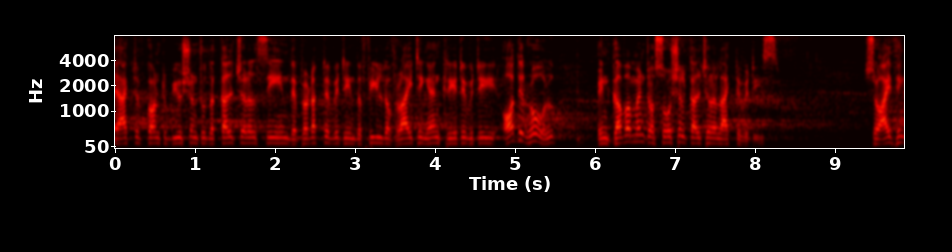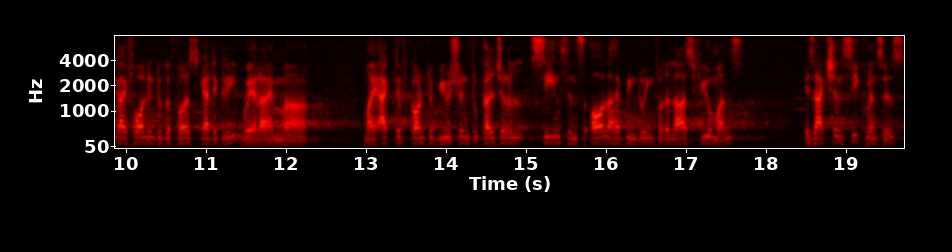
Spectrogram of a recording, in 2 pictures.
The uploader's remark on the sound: Global Icon Award at Sharjah International Book Fair Speech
